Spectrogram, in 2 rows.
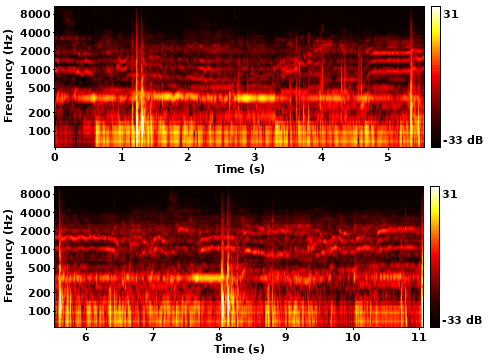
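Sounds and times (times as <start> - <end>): music with long held notes: 0.0 - 11.0
firework shells bursting: 8.0 - 9.5.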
